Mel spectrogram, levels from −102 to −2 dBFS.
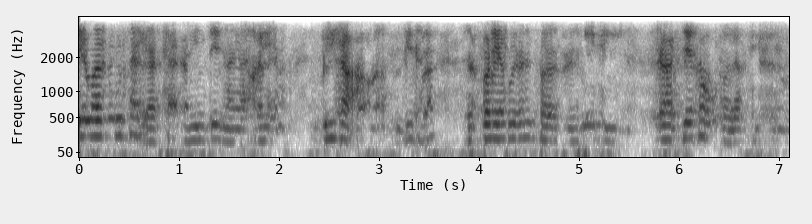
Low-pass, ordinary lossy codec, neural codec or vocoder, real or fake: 3.6 kHz; AAC, 24 kbps; codec, 24 kHz, 3 kbps, HILCodec; fake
